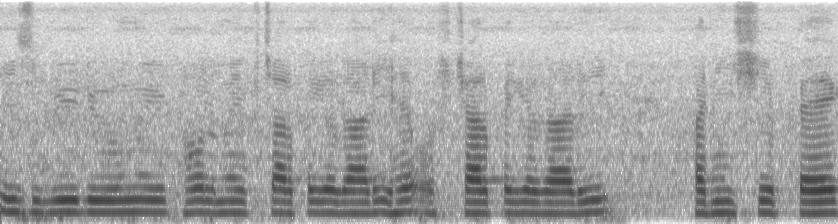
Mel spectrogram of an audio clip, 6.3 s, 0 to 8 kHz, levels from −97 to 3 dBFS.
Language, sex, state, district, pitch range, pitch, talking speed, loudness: Hindi, male, Bihar, Begusarai, 150-160 Hz, 155 Hz, 150 wpm, -28 LUFS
